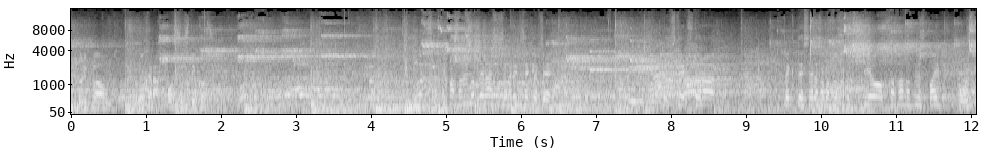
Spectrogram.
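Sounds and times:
high squeak: 0:01.1 - 0:04.0, 0:04.6 - 0:05.4, 0:06.4 - 0:07.5, 0:09.9 - 0:12.0.

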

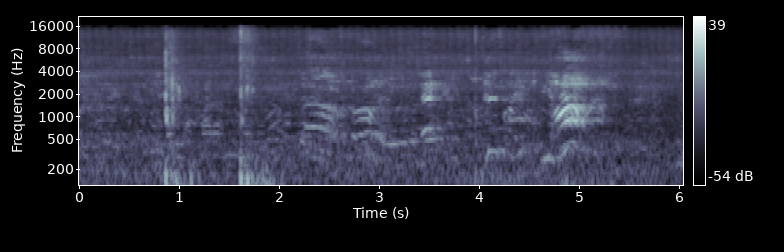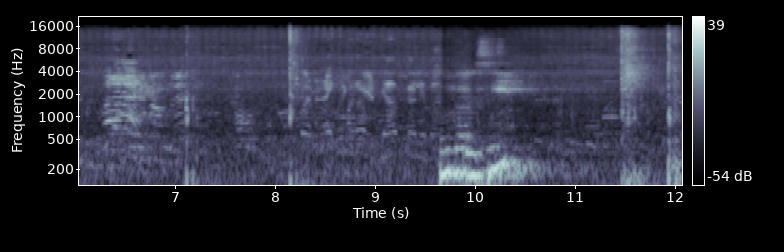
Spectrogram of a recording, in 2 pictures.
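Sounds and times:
loud shout: 0:04.6 - 0:05.5.

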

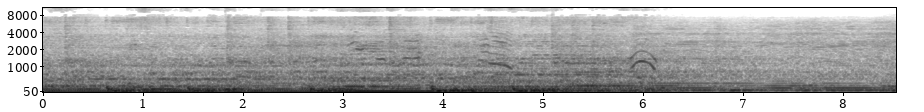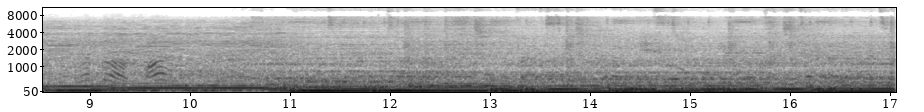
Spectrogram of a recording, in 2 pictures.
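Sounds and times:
loud hip-hop music: 0:00.0 - 0:17.0.

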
